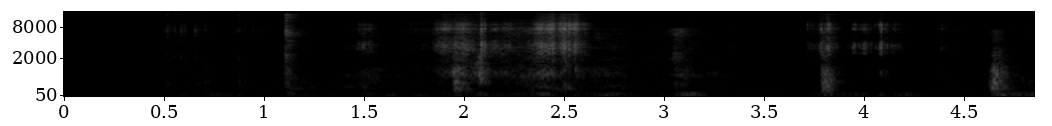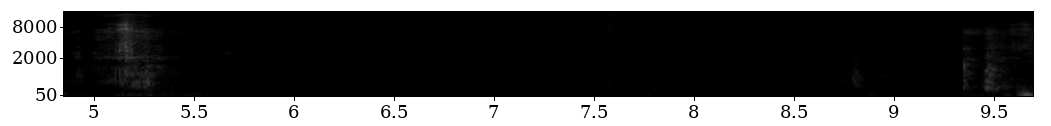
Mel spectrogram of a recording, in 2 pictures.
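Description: Sharp Kimberbell scissors cutting fabric or paper, with close, crisp snips and crunchy cuts in clustered bursts and quiet gaps between them, the last few faint and sparse.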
